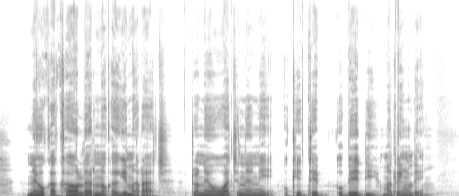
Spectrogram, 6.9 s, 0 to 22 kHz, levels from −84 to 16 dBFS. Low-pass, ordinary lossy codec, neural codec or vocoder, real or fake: none; none; vocoder, 44.1 kHz, 128 mel bands every 512 samples, BigVGAN v2; fake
